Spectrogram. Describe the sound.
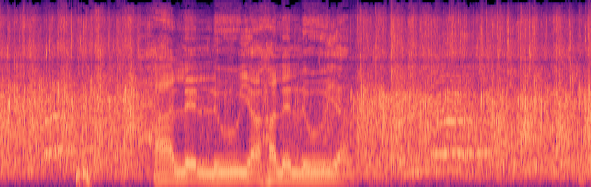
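An audience claps steadily throughout, a dense roar of many hands, while a man's voice calls out loudly over the applause in the middle.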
